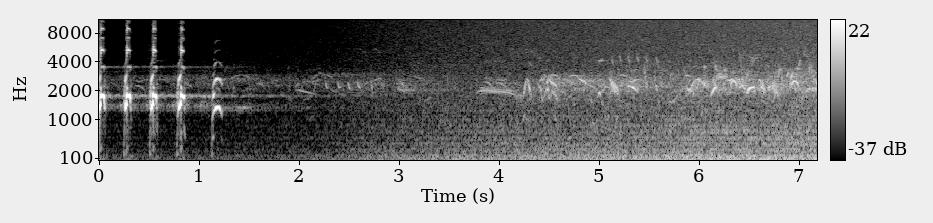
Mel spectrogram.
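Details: White-tailed eagle recorded on 28 March 2019 at 06:26, giving four loud, sharp, harmonic yelping notes in quick succession and a weaker fifth, then quieting into steadily rising hiss with faint wavering calls far off.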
